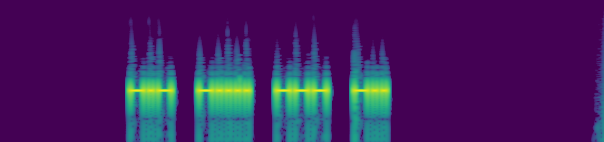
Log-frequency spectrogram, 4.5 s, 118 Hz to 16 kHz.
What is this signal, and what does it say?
Morse code, heard as a keyed tone, about 36 wpm, spaced as for 25 wpm, 700 Hz. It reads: K6OD
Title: USA Call Signs - 4 Characters - 2x Character Spacing - 35wpm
